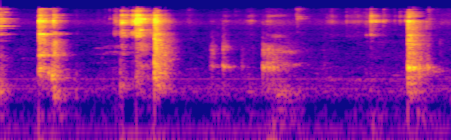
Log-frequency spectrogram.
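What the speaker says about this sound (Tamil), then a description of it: "கொஞ்சம் கடுகு போட்டுக்கலாம்" Mustard seeds are tipped into hot sesame oil in a pan to temper kara chutney. A few sharp, crackling, clinking bursts are separated by near silence, close and fairly quiet, with no voices.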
